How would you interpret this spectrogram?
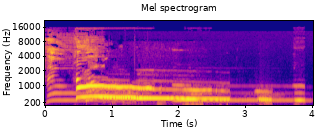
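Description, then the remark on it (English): Several wolves howl together in long, sustained, overlapping tones, each at a different octave, rising and then holding steady before trailing off with a few shorter howls near the end. Loud, no talking. “the wolves, all of them, when they do howl, do a different octave so that they sound like there's more wolves”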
